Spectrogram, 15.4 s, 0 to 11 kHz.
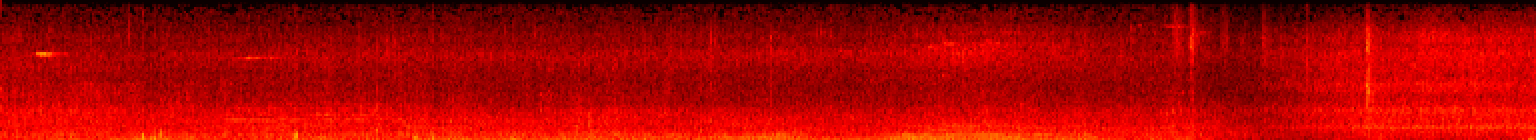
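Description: CTA rapid-transit train moving off: its electric motors hum with several steady tones over a low rumble of wheels on rail, with a few sharp clicks. The rumble swells a few seconds before the end, then about 12 seconds in the train sound gives way to quieter steady background noise.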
